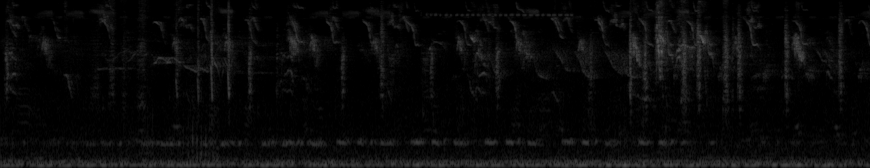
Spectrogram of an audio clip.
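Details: Distant birds give many quick high chirps and sweeping whistles, scattered irregularly over a soft background with a faint continuous low hum.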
